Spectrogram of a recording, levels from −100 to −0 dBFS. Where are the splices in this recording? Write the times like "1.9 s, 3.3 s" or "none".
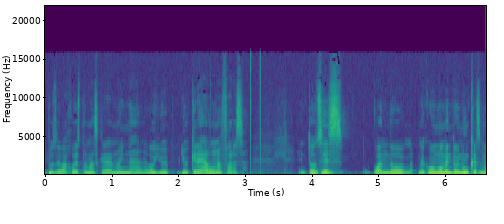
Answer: none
